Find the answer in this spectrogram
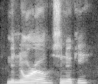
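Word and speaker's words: Minoru Suzuki: guy so yeah man is it pronounced monoro sanuki minoro sanuki yes Menorah okay yeah and and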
